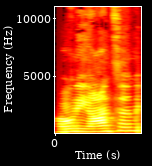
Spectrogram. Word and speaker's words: Oneonta: Okay, if I say this wrong, Oneonta maybe.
